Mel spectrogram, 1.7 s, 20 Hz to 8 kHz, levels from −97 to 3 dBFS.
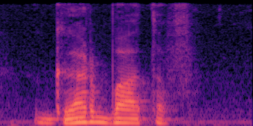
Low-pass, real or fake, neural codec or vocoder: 7.2 kHz; fake; vocoder, 24 kHz, 100 mel bands, Vocos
